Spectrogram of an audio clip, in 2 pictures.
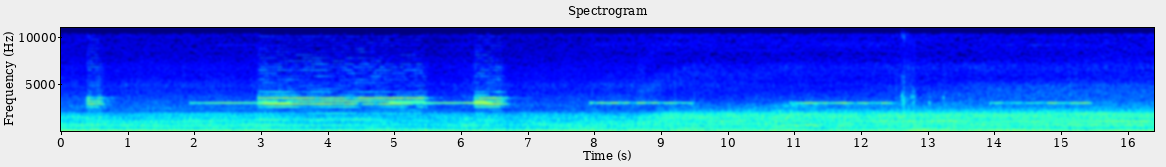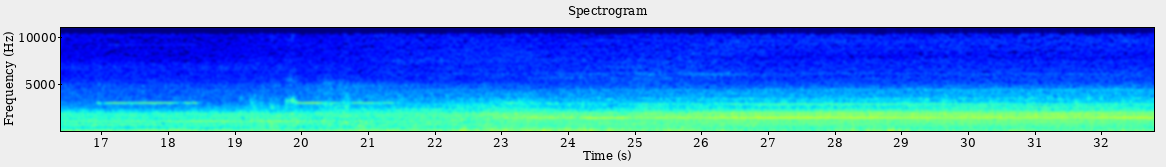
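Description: A heavy vehicle's engine running with a backup-warning beeper: short high beeps, each about a second long, repeating roughly every three seconds. About two-thirds of the way through a steady higher whine comes in and the sound grows a little louder.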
